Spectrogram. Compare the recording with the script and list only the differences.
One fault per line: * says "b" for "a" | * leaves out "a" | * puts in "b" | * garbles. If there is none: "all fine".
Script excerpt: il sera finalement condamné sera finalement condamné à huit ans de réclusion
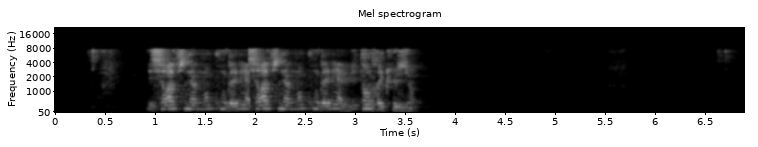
all fine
